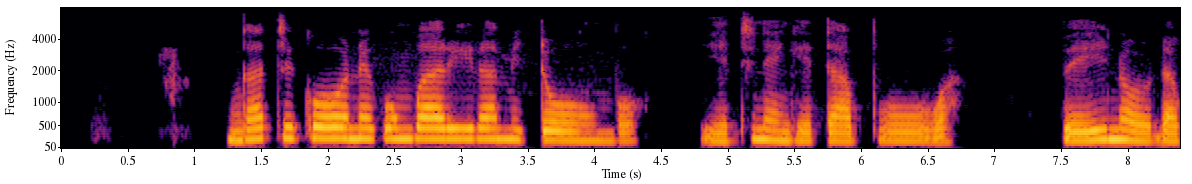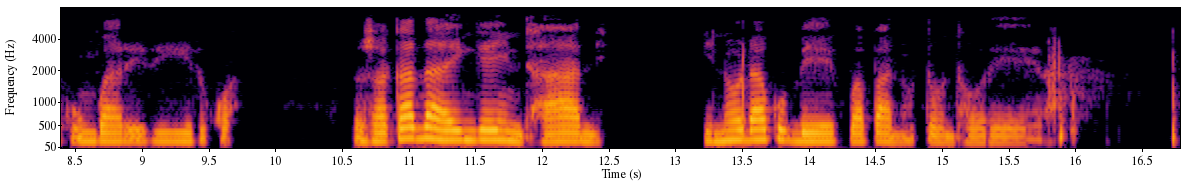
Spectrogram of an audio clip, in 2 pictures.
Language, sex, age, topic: Ndau, female, 36-49, health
